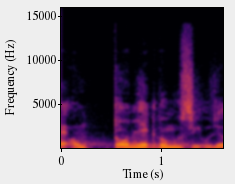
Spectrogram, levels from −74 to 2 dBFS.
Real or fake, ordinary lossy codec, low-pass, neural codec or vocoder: fake; AAC, 48 kbps; 14.4 kHz; codec, 32 kHz, 1.9 kbps, SNAC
